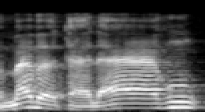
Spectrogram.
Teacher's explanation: ہا پیش ہو، سینے سے ادا کریں گے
